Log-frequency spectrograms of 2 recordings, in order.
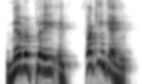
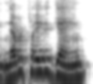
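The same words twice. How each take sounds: First: "fucking" hit hard and louder; emphatic repeat. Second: Said in the usual way. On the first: Real, not acted. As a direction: lean on "fucking" to drive the point home.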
